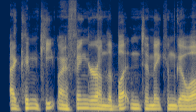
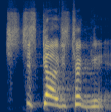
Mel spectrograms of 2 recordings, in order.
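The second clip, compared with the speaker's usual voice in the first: flustered plea; 9 semitones higher, 4 dB quieter than usual. Retold or imitated. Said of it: "I was just like".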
